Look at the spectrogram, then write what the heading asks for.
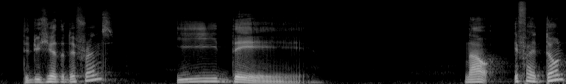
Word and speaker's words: Idee: Idee. First a long I, then a long E. Did you hear the difference? Idee.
